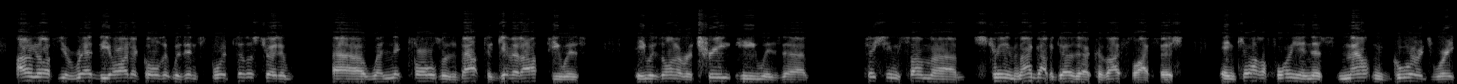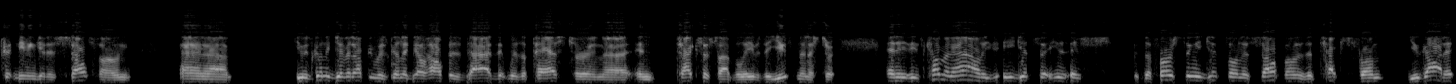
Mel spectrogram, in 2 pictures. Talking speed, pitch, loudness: 245 wpm, 155 Hz, -32 LUFS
